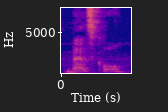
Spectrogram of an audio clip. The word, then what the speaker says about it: Mescal: which I just learned his last name is pronounced mesco so and that's from Paul himself so don't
